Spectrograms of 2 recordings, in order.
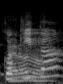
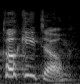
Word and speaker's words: Coquito: Coquita? – Coquito.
